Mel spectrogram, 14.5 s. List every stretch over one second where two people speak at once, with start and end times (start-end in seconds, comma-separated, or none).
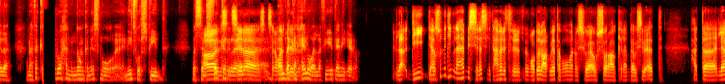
4.1-6.1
